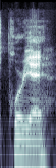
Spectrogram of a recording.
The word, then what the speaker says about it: Poirier: and Vincent Poirier Poirier I don't know how to pronounce his last name I think it's poor yay oh yeah all right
